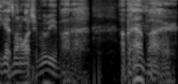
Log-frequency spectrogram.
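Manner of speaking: slow, creepy, unsettling voice. Imitating a stranger inviting them to a vampire movie, in a scary way. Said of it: "the way you said it, he's all".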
